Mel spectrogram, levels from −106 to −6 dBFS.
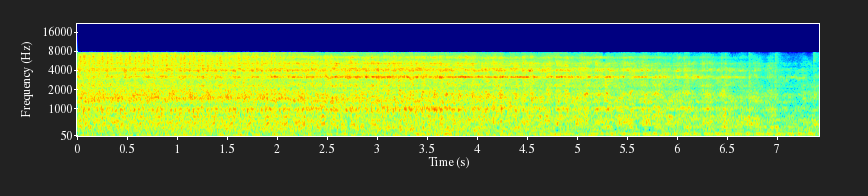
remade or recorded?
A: remade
